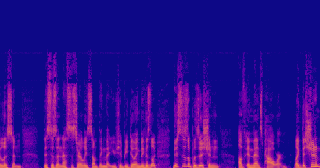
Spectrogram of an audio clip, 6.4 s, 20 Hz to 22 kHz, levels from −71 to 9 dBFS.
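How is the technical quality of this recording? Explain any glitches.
No glitches can be heard anywhere in this recording.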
